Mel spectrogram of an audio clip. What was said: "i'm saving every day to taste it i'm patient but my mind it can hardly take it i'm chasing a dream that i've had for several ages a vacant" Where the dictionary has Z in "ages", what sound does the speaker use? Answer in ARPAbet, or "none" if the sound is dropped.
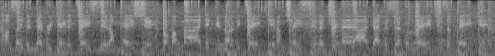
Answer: Z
